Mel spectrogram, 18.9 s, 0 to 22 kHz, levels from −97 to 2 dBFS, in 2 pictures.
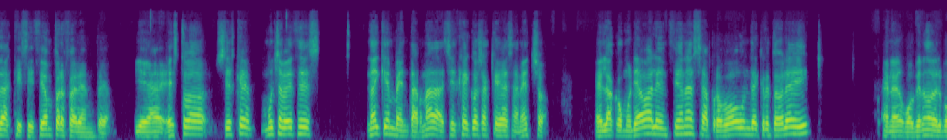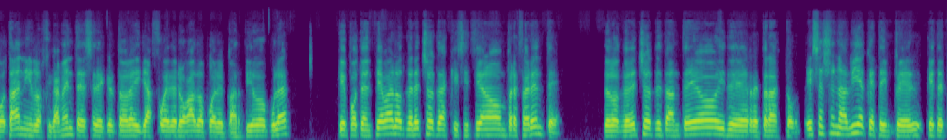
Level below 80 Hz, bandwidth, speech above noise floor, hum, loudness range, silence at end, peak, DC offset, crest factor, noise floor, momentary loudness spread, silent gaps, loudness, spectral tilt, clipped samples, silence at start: -64 dBFS; 11.5 kHz; 61 dB; none; 2 LU; 0 s; -2 dBFS; under 0.1%; 14 dB; -76 dBFS; 6 LU; none; -16 LUFS; -6 dB/octave; under 0.1%; 0 s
